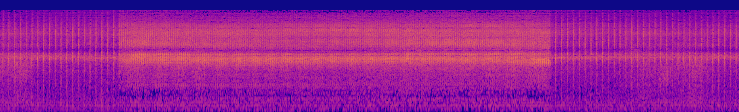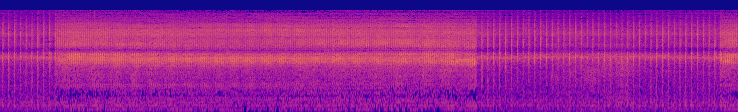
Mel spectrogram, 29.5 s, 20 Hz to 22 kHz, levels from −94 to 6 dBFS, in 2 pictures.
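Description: No technical faults are audible anywhere in this recording of sounds.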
